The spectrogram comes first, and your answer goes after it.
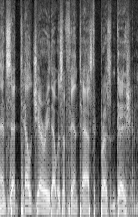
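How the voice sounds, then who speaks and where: In a very clean recording with a silent background, a man talks at a moderate pace in an animated tone. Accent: New York. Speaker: dentist and professor. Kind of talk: lecture.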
